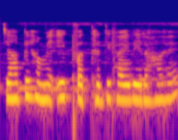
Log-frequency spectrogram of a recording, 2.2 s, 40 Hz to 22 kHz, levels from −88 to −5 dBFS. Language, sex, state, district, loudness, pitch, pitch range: Hindi, female, Punjab, Pathankot, -17 LUFS, 250 Hz, 245-265 Hz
